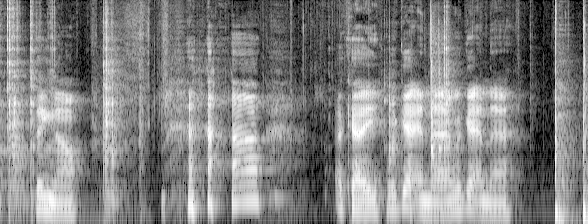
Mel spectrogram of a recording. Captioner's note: laughter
